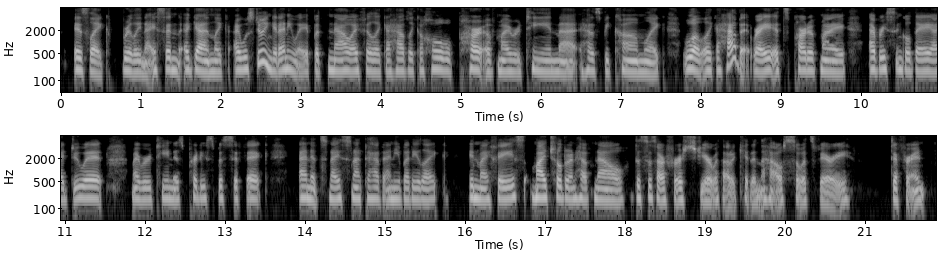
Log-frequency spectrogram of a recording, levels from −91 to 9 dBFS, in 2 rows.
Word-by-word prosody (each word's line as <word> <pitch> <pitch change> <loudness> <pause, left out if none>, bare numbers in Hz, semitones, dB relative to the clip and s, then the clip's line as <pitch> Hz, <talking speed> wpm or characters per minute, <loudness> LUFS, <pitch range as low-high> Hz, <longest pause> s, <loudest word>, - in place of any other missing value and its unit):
is, 190 -2 +3
like, 150 -5 +1 0.2
really 170 -3 +2
nice 185 - -2
and 195 -2 +3
again, 180 -4 +4
like, 165 0 -3
I 185 - +4
was 195 0 -1
doing 285 -8 +3
it 175 - +2
anyway, 190 -1 0
but 170 - -2
now 180 -1 +1
I 170 +1 +2
feel 175 0 -1
like 165 0 -2
I - - -1
have, 175 +1 -2
like, 175 -1 -5
a - - -3
whole 190 -2 -1
part 195 -3 +3
of 165 0 -3
my 170 -1 0
routine 165 0 -3
that 165 - -1
has 170 0 -4
become, 165 -1 -1
like, 155 -2 -1 0.2
well, 200 -3 +6
like 185 +1 0
a - - -1
habit, - - +3
right? 175 +1 +6
It's 180 - -2
part 185 0 +3
of 180 -1 +1
my 165 -2 +2 0.3
every 195 0 +3
single 185 -2 -2
day 175 -1 +2
I 165 0 +1
do 180 +3 -1
it, 185 -1 +4 0.3
my 175 - +1
routine 170 +1 -3
is 165 0 -4
pretty 185 -2 -2
specific 180 0 -3 0.4
and 190 -2 +2
it's - - -5
nice 175 +1 -2
not 180 -1 0
to 185 - -4
have 180 -2 -3
anybody, 170 0 -2
like, 170 +1 -4 0.3
in 195 -1 +3
my 170 -1 0
face, 180 +3 0
my 190 0 +6
children 185 -2 +1
have 185 - -2
now 160 -2 +1
this 190 - -3
is 190 - -2
our 155 - +4
first 165 0 0
year - - +3
without - - -2
a - - -4
kid - - -6
in - - -2
the - - -2
house, - - -1
so - - -2
it's - - -4
very - - -1 0.4
different. - - 0
175 Hz, 220 wpm, -25 LUFS, 165-185 Hz, 0.4 s, well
